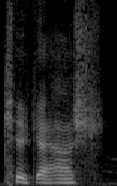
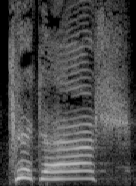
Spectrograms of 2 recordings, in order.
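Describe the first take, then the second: First: Softly quoted cheer, held back; quiet, restrained imitation of sideline screaming; understated retold scream. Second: High, loud sideline yell; full-throated retold cheer; screaming. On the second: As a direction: scream it across the field to cheer him on.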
